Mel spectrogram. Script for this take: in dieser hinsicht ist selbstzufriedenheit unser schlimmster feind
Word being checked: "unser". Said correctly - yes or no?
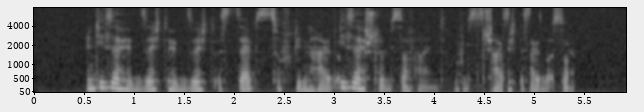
no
